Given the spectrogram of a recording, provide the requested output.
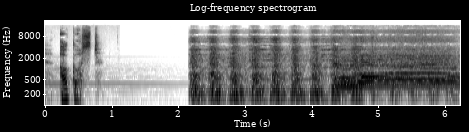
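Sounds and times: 
speech: 0.2 - 0.9
steam train chuffing as it pulls away: 2.2 - 6.2.

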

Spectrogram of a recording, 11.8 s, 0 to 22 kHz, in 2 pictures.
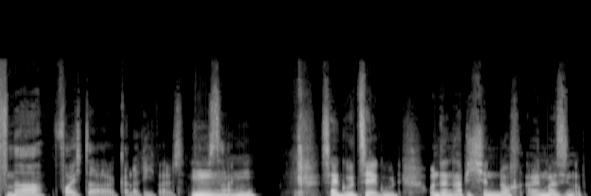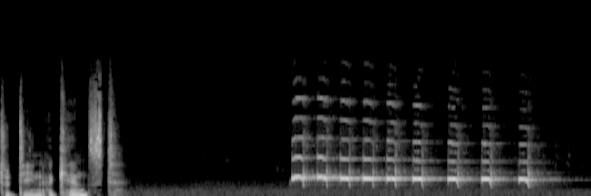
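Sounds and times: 
speech: 0.0 - 7.2
grey-headed woodpecker calling in wet open riverside alder woodland: 8.7 - 11.8.

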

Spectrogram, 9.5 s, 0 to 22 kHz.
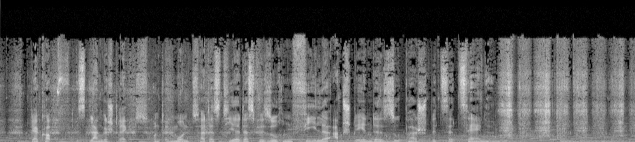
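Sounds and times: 
hand saw cutting through wood: 0.0 - 4.2, 7.3 - 9.5
speech: 0.5 - 8.2.

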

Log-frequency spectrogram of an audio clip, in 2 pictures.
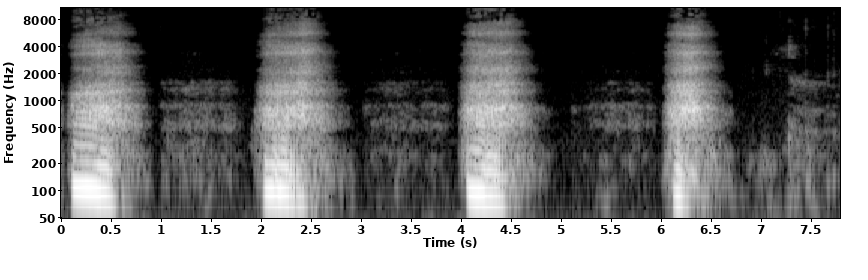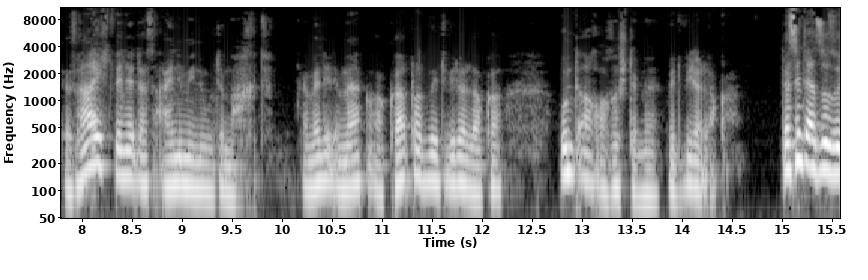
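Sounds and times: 
deep breathing during seated relaxation exercise: 0.0 - 7.8, 12.2 - 12.8
speech: 7.9 - 15.5.

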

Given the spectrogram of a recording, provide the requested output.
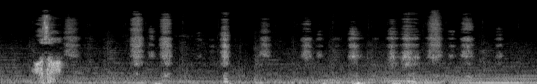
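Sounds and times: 
speech: 0.3 - 1.9, 4.3 - 4.9
rapid shallow panicked breathing: 0.3 - 5.2.

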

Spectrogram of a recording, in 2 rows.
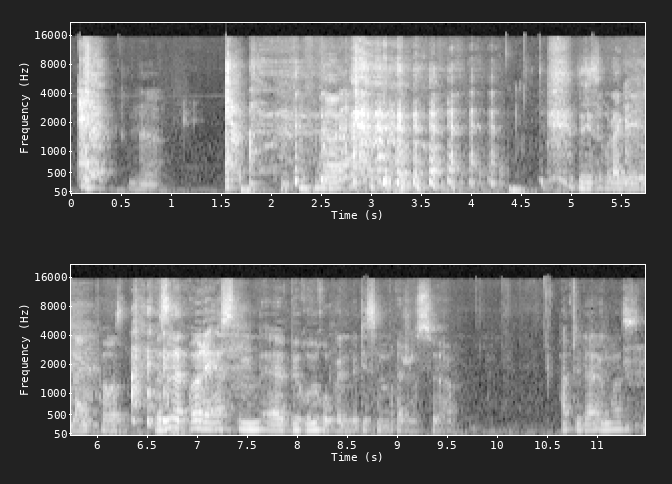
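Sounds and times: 
loud harsh cough: 0.0 - 0.5, 1.6 - 2.2
speech: 0.6 - 1.0, 2.1 - 3.4, 5.1 - 9.8, 10.6 - 11.4
laughter: 1.8 - 7.1.

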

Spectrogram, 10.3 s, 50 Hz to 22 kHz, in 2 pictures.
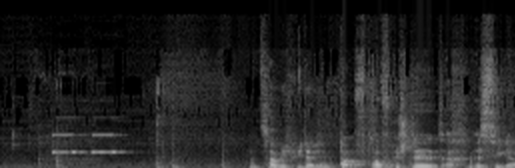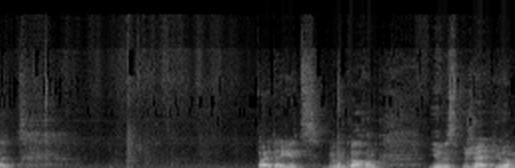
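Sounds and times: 
electric stove beeping as its heat setting is raised: 0.5 - 1.8
speech: 2.5 - 5.6, 7.7 - 10.2.

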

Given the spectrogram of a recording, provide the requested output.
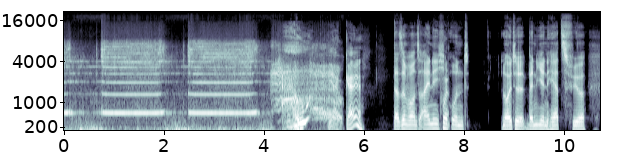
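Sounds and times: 
train horn blasts: 0.0 - 4.2
speech: 4.6 - 4.9, 5.5 - 10.7.

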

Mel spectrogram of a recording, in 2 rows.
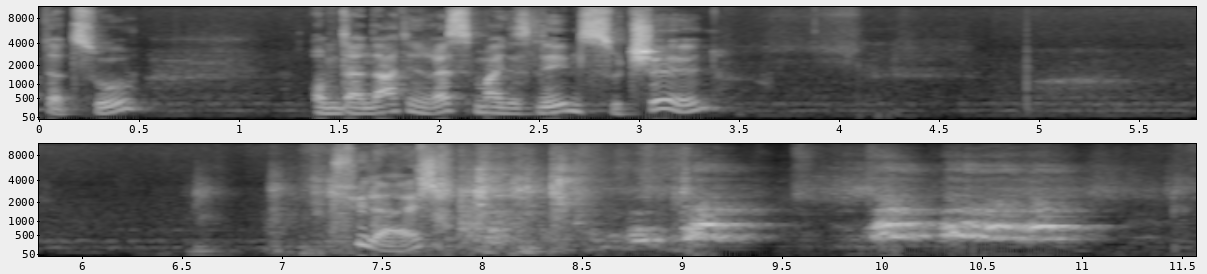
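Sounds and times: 
speech: 0.0 - 0.7, 1.4 - 3.5, 7.4 - 9.1
two dogs barking at each other: 7.9 - 11.5.

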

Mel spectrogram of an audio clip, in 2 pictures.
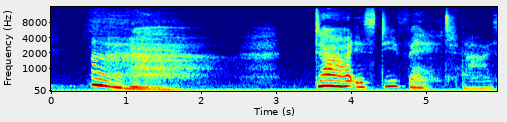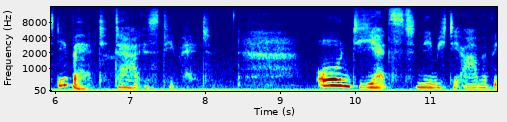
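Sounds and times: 
deep breath let out as a loud voiced sigh during a guided arm exercise: 0.5 - 2.3
speech: 3.6 - 8.1, 9.5 - 11.8.

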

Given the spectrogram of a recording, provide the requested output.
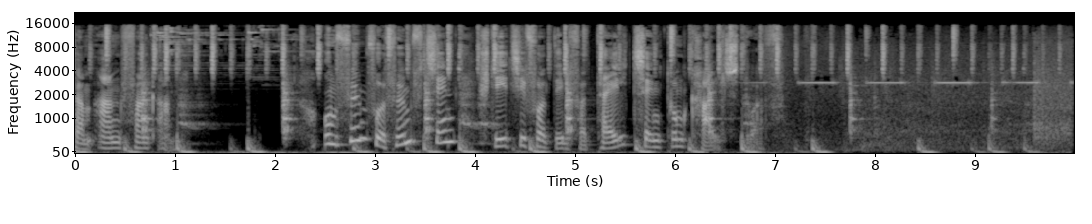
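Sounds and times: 
speech: 0.0 - 1.3, 2.5 - 7.2
delivery car engine rumbling at a loading gate of a parcel distribution center: 7.0 - 9.9.

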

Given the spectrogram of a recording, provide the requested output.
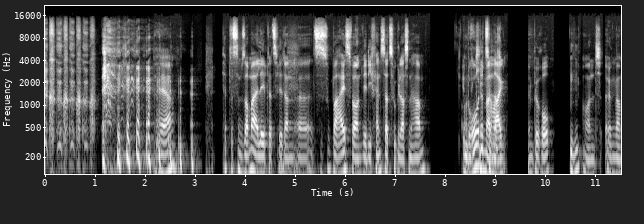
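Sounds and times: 
people deliberately hyperventilating in a room with a CO2 monitor: 0.0 - 1.2
laughter: 1.1 - 3.2
speech: 1.4 - 2.7, 3.6 - 7.7, 8.3 - 11.5.

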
